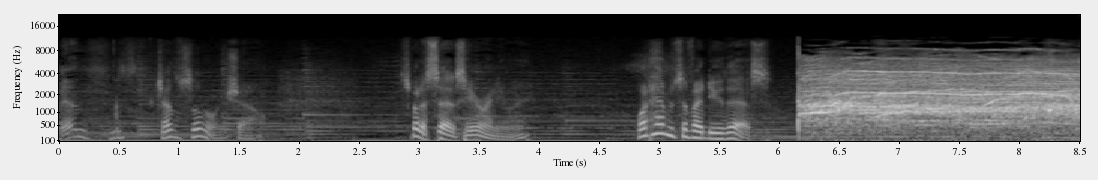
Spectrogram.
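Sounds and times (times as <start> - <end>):
speech: 0.0 - 1.8, 2.8 - 4.0, 4.8 - 6.4
loud screaming crowd: 6.2 - 8.4.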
